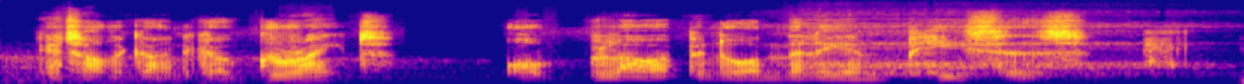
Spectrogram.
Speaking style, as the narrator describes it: he predicted quietly

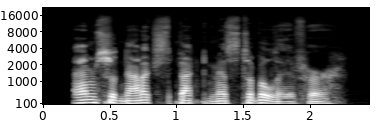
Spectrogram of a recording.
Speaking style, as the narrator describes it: Em sighed

